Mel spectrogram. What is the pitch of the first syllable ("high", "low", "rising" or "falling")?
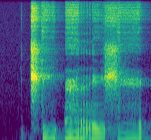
high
